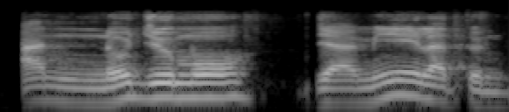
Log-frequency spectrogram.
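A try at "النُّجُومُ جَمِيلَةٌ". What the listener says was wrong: nujunya panjang. Panjang nujunya. An-nujumu.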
